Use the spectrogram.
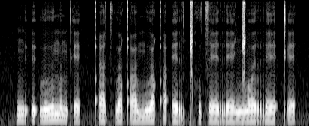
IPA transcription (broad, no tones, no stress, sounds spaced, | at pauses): ŋ ɘ ʔ ɘ ʔ l ʊː n ɔ n kʼ ɛ | qʼ ɪ ɐ̯ t͡sʼ ʊː qʼ ʊː m ʊː qʼ ə ʔ ɛ r ǁʰ ʊ t͡s ɛː r ɛː ŋ͡ǁ ɔ ɐ̯ r ɛː ʔ kʼ ɛ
